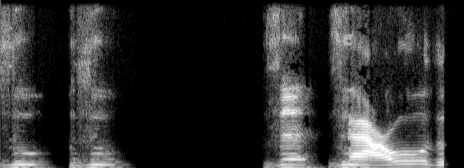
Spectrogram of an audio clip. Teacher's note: জিহ্বার আগা একটু বের করে হালকা জু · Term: জাল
